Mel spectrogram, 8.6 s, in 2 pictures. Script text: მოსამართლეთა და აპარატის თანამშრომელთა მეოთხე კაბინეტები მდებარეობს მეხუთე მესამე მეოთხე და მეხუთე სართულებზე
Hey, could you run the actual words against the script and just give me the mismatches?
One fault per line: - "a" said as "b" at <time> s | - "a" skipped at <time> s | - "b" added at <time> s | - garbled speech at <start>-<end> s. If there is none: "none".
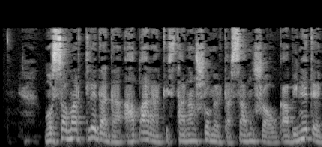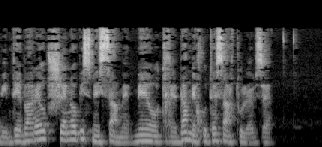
- "მეოთხე" said as "სამუშაო" at 3.2 s
- "მეხუთე" said as "შენობის" at 5.1 s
